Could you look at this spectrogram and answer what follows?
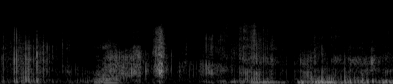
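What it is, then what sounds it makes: Canvas sneaker with rubber sole. A blue glitter fabric canvas sneaker with a rubber sole is turned in the hands while long nails scratch the sole and the side. The result is a steady run of dry, crunchy scraping and rasping with a low rumble of handling underneath, plus a brief bright swish near the middle.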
